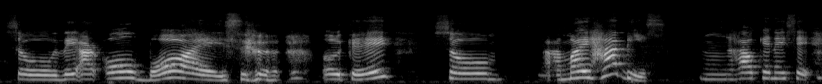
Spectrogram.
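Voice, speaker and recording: A woman with a high pitch uses a raised, projected voice at a very slow pace, leaving long, frequent pauses, with ordinary pitch variation and big swings in loudness. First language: not English. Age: 40s. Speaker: online English teacher. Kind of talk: online tutoring lesson.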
